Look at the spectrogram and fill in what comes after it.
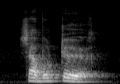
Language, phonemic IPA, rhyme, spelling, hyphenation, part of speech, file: Dutch, /ˌsaː.boːˈtøːr/, -øːr, saboteur, sa‧bo‧teur, noun, Nl-saboteur.ogg
- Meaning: saboteur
